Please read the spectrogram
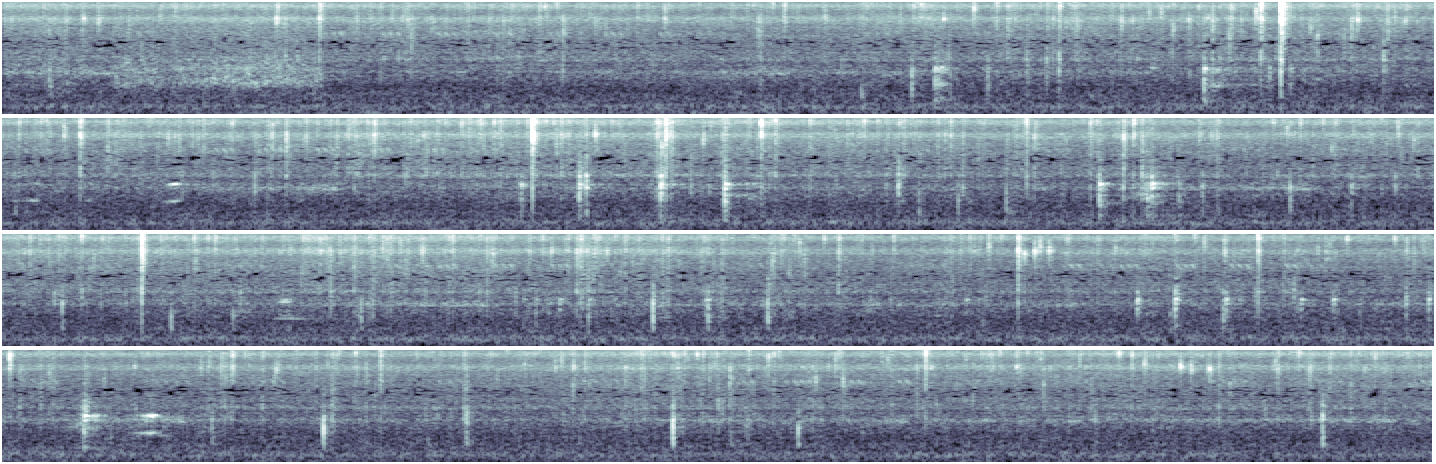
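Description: Sliced onions sizzling in oil in an aluminium camping pot on a portable gas stove, with a wooden spatula scraping and clicking against the pot as they are stirred. The onions are being sautéed until fragrant.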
